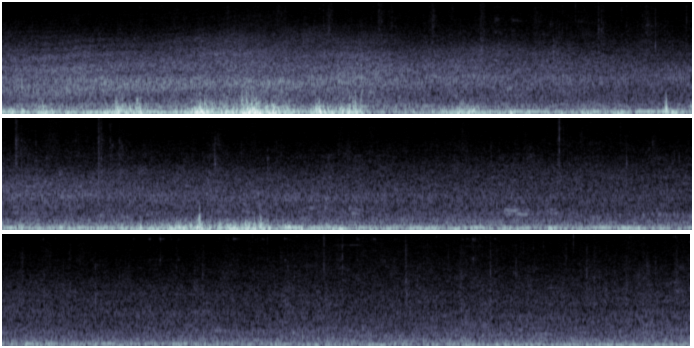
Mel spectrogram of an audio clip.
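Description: Footsteps of passers-by tap on pavement nearby.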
